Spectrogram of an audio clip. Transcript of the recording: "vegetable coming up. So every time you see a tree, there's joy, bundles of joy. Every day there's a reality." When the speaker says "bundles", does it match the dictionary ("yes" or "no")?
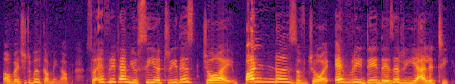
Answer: yes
